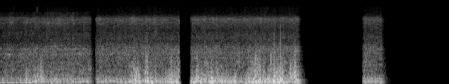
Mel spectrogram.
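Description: Wind and road noise on the microphone of a moving open-sided auto-rickshaw (tuk-tuk). The sound cuts out completely about three seconds in, with one short burst returning near the end: live-stream audio dropping out.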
